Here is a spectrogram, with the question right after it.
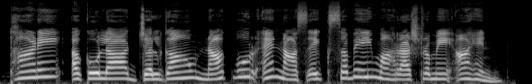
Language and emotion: Sindhi, neutral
